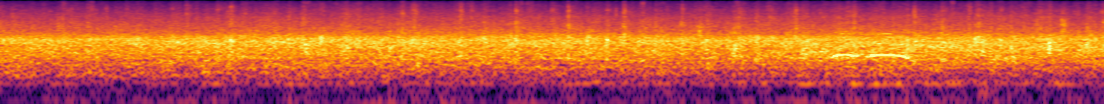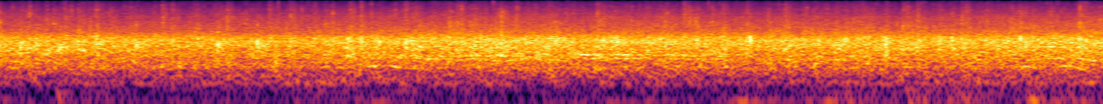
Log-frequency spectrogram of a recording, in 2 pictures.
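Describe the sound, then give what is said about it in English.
Steady, dense applause from a large audience at a German Symphony Orchestra of Berlin concert at the Proms, Royal Albert Hall, for the orchestra's leader and section leaders, fills the whole clip, a continuous wash of clapping at an even level with no voices rising above it. “Well, applause now for the leader of this orchestra, Wei Lu, and for other section leaders going on now.”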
